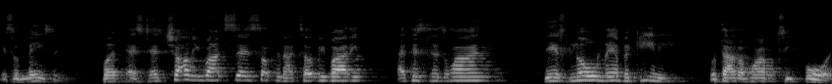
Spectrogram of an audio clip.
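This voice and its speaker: A man with a New York accent, high-pitched, with ordinary pitch variation and a fairly quick pace. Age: 60s. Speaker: breaking pioneer. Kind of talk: panel discussion.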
